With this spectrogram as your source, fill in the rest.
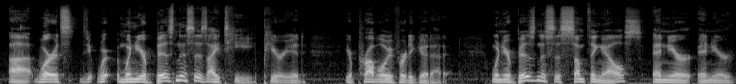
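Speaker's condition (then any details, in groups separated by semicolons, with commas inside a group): No condition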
